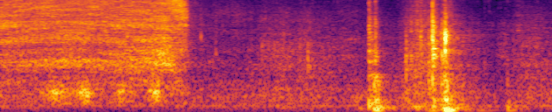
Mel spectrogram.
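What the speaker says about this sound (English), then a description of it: "so we're going to spray that on the top" A spray can gives a steady hissing burst for about a second, then quiet, followed by a few short scrapes and knocks nearby.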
